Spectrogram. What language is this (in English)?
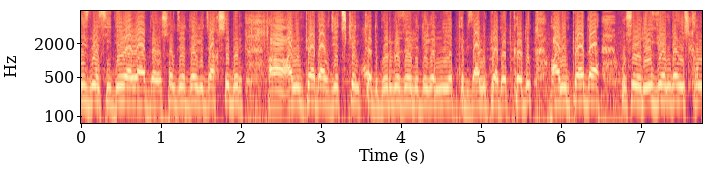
Turkish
